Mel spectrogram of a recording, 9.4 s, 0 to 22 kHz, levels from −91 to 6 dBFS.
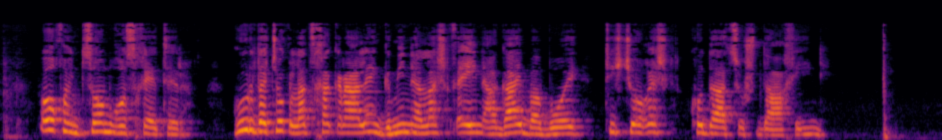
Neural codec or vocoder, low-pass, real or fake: none; 10.8 kHz; real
